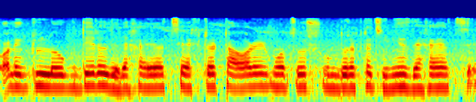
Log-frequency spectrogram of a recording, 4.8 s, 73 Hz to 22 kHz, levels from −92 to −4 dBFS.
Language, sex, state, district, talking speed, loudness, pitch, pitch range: Bengali, male, West Bengal, North 24 Parganas, 175 wpm, -14 LUFS, 175 Hz, 170-180 Hz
